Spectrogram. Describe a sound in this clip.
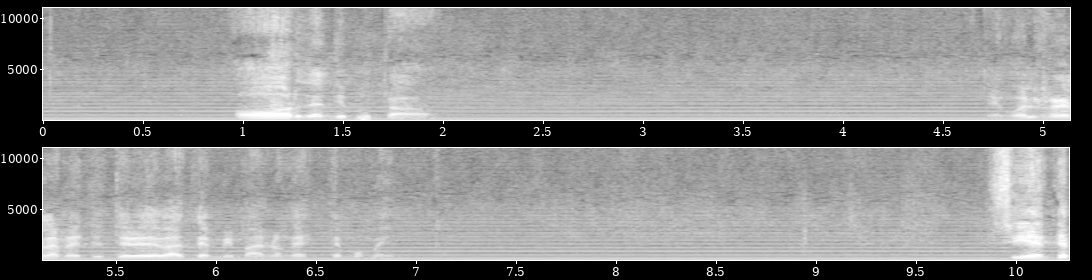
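A middle-aged man speaks calmly into a microphone, in short phrases.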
